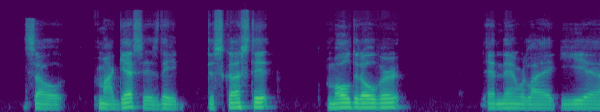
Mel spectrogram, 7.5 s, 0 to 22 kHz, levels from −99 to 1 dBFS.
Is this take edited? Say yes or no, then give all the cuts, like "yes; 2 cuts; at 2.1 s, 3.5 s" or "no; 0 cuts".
no; 0 cuts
